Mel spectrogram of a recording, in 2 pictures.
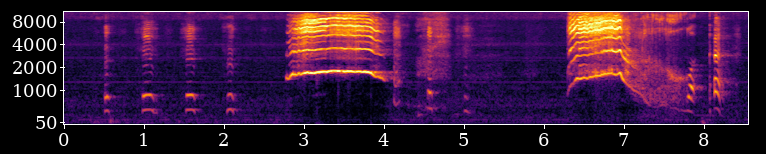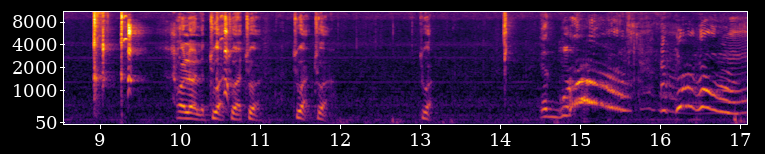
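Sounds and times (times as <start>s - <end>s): baby squealing: 2.8s - 4.3s, 6.3s - 8.4s.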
